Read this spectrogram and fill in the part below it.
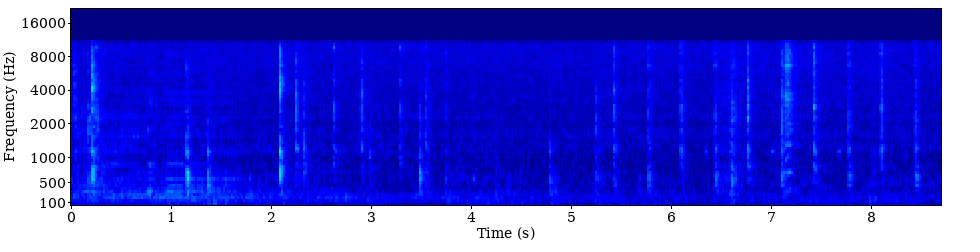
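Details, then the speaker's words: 1920s 8-day Napoleon hat antique mantle clock after being pushed slightly left to find the middle. Soft ticks roughly three per second with tick and tock evenly spaced: the clock is running in beat. "So as you can hear right now, and hopefully you'll be able to see it with this, that the tick and the tock are evenly spaced."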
